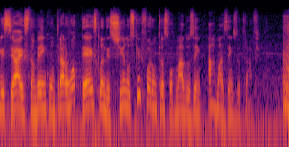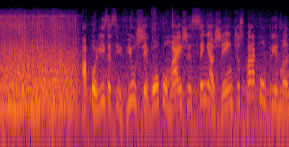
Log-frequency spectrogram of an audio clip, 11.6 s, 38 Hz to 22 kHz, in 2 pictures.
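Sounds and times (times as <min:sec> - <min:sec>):
speech: 0:00.0 - 0:05.8, 0:07.4 - 0:11.5
police helicopter flying overhead: 0:05.7 - 0:11.5.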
